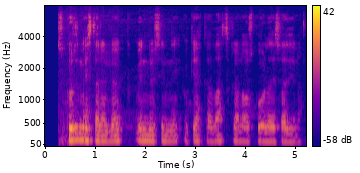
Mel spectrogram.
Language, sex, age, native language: Icelandic, male, 50-59, Icelandic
